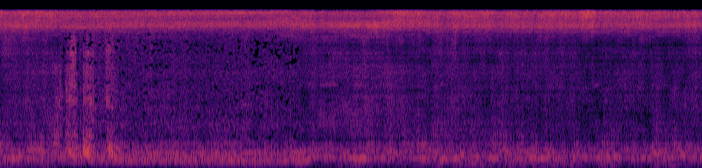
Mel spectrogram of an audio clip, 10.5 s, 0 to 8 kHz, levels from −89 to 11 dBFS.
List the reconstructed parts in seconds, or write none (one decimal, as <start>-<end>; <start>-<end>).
0.0-0.9; 4.5-10.5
